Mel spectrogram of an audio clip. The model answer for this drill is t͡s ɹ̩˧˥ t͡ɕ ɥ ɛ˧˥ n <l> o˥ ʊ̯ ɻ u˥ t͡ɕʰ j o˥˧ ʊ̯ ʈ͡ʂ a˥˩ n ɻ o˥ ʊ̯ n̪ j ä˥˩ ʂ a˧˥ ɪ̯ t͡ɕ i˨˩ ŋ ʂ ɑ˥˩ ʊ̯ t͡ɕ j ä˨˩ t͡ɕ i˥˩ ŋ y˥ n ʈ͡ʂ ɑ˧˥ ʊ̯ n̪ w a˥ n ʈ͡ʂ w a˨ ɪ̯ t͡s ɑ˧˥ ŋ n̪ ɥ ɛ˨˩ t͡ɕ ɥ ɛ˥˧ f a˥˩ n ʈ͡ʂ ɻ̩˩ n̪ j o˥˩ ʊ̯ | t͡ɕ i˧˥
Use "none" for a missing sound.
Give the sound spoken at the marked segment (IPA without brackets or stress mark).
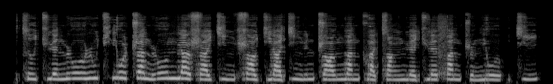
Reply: ɻ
